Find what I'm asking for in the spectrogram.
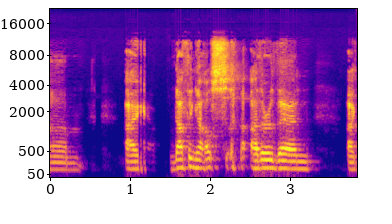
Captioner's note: laughter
